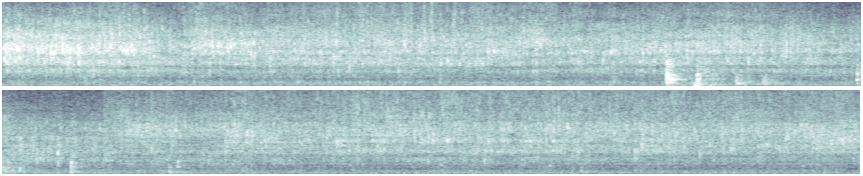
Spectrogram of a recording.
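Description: Sea scallops searing in hot olive oil in a nonstick pan, sizzling steadily, a little louder in the first second or so. A few sharp knocks from a wooden spoon stirring risotto in a stainless steel pot come a few seconds in.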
